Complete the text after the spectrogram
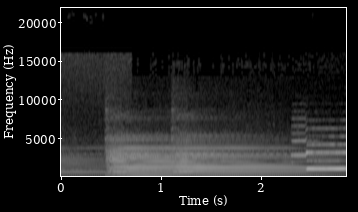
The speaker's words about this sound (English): Some of this evidence was used to produce a replica of the great iron bell that was used over 1,000 years ago to call the monks to prayer at intervals throughout their working day.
